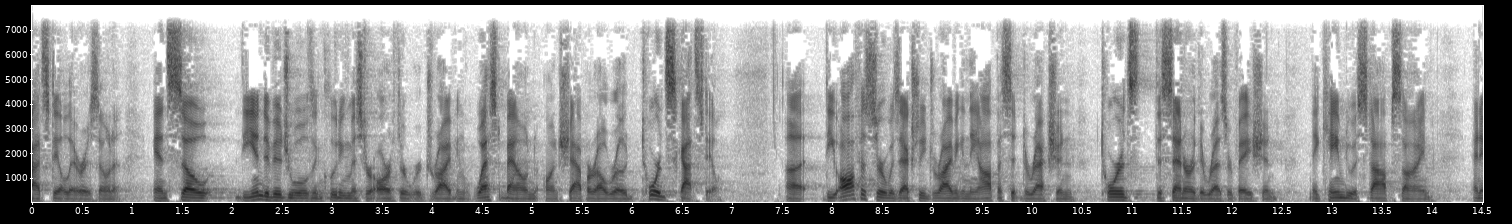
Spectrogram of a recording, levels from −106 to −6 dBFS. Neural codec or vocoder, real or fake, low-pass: none; real; 7.2 kHz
